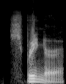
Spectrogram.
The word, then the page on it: springer: American English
